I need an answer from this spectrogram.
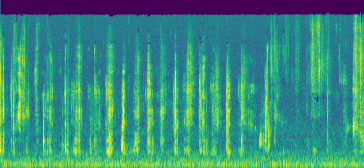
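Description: Close-miked crunchy chewing of crispy fried chicken, a steady run of about four crunches a second that thins out near the end.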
